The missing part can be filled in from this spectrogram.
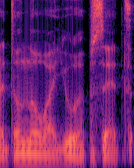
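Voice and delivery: put-on Russian accent. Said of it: "all of the bartenders have really thick Russian accents".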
